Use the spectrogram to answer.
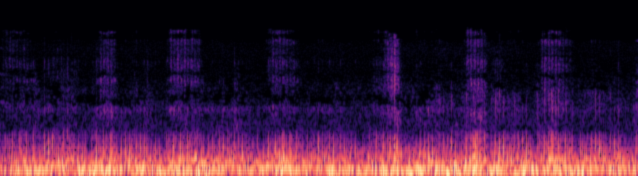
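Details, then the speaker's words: Steady low rattling, machine-like rumbling breath noise from the nostrils of a kitten sitting at rest; congested breathing in a kitten with a cold and cough (cat flu), which a vet warns needs treatment. "Video दोस्तों जब video आपने देखी होगी तो आपने ध्यान से अगर सुना होगा तो जब कैट बैठी है या फिर रेस्ट मोड पर है तो भी उसमें घर घर की साउंड आ रही है बैठी है तो ऐसा लग रहा है कि कोई मशीन जो है वो चल रही है"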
